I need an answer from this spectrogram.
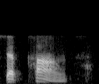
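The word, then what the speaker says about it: Cepton: It's actually pronounced as Septon. The first part, C-E-P-T, is actually part of the word perception, C-E-P-T. And then O-N is like photon.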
